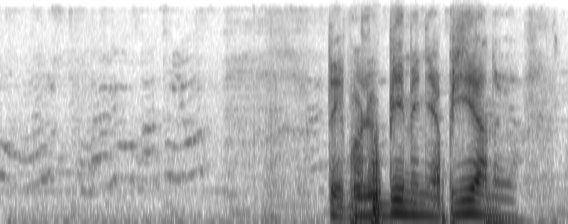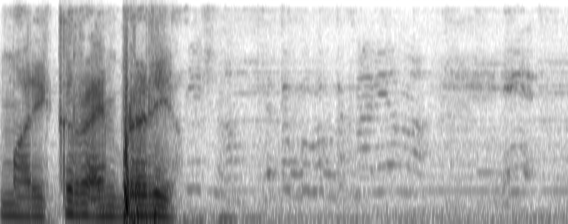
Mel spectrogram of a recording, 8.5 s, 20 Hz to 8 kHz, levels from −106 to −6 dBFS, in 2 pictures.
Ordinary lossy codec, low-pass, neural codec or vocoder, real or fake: Opus, 24 kbps; 7.2 kHz; none; real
